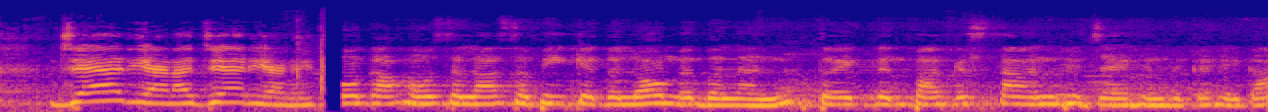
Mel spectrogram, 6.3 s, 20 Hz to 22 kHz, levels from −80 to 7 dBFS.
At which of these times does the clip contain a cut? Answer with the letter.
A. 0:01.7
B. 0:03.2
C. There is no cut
A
